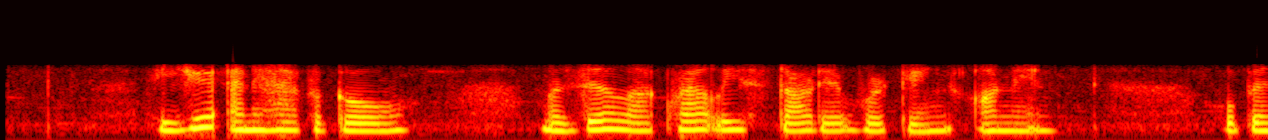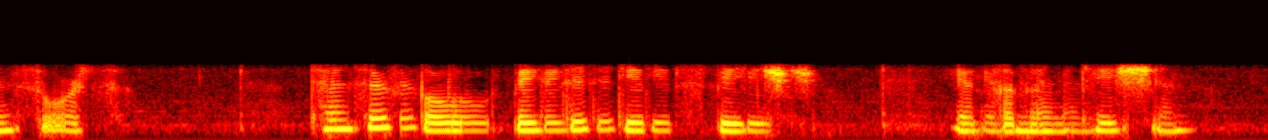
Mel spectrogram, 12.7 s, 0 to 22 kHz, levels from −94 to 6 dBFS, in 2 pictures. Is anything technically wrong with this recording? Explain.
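Yes, there are two faults. From 8.34 to 11.96 s the speech has a faint, flat echo trailing it by about 150 ms, about 10 dB quieter, with no room colour, and it starts and stops abruptly. This is a doubled audio track, likely from the same signal being captured a second time along a slower path.

From 11.18 to 11.24 s, inside the doubled stretch, there is a brief dip and warble in the speech. These are lost AMR speech frames: a single 20 ms frame failed its checks, so the decoder filled the gap by repeating its last good settings at falling gain. The surrounding line sounds like AMR narrowband, limited to roughly 200 Hz to 3.6 kHz.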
